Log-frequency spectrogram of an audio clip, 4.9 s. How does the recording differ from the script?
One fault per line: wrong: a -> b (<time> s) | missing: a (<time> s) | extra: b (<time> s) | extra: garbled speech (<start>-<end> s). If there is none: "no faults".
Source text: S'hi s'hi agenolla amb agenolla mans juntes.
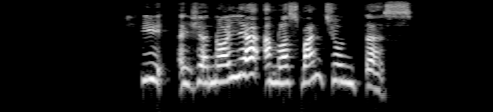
missing: s'hi (1.5 s)
wrong: agenolla -> les (2.9 s)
